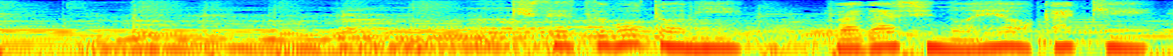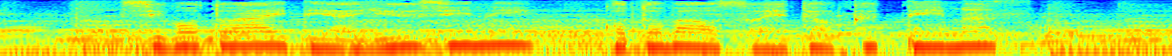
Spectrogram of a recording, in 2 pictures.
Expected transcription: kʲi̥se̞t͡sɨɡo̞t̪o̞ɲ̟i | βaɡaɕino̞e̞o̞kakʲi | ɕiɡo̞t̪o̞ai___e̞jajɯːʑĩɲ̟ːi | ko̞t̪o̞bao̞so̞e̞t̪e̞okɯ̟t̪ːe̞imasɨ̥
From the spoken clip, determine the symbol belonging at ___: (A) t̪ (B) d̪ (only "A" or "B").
A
